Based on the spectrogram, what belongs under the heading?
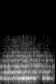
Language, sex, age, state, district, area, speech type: Maithili, male, 30-45, Bihar, Supaul, rural, conversation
